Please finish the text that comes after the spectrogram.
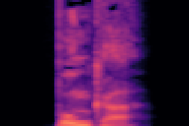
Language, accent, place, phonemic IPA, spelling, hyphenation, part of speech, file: German, Germany, Berlin, /ˈbʊŋkɐ/, Bunker, Bun‧ker, noun, De-Bunker.ogg
- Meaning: 1. bunker (hardened shelter) 2. bunker (obstacle on a golf course)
